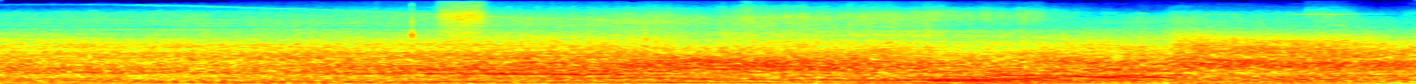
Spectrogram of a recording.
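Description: A fire engine's diesel engine rumbles past close by.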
